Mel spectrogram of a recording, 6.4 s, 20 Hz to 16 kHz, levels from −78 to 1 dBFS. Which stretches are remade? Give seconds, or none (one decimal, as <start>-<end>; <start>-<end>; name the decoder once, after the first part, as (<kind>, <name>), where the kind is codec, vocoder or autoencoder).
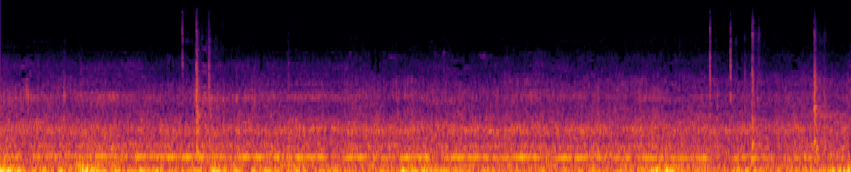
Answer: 0.6-1.1 (codec, SNAC); 2.0-2.6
